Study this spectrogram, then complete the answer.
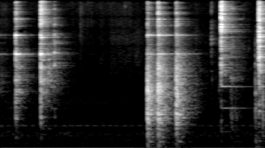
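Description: Cut pear pieces with the peel left on drop into a bowl for a pear mango salad, giving several light clinks and knocks in small bursts, close and clear with no talking.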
